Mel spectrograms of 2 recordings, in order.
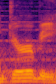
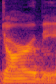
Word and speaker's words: Derby: And we've also got Colonel Derby here. Or is it Darby? It might be Darby, I think is the correct pronunciation, in fact.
